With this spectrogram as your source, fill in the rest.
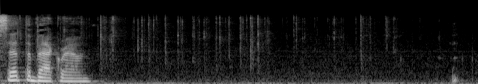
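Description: Keys click quickly on a computer keyboard.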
